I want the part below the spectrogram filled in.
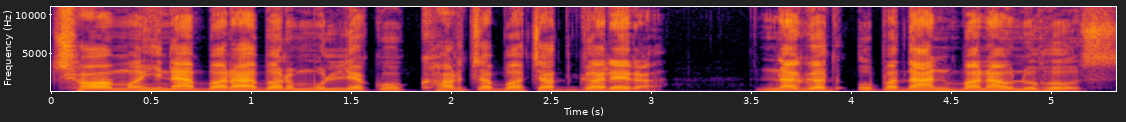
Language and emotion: Nepali, neutral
